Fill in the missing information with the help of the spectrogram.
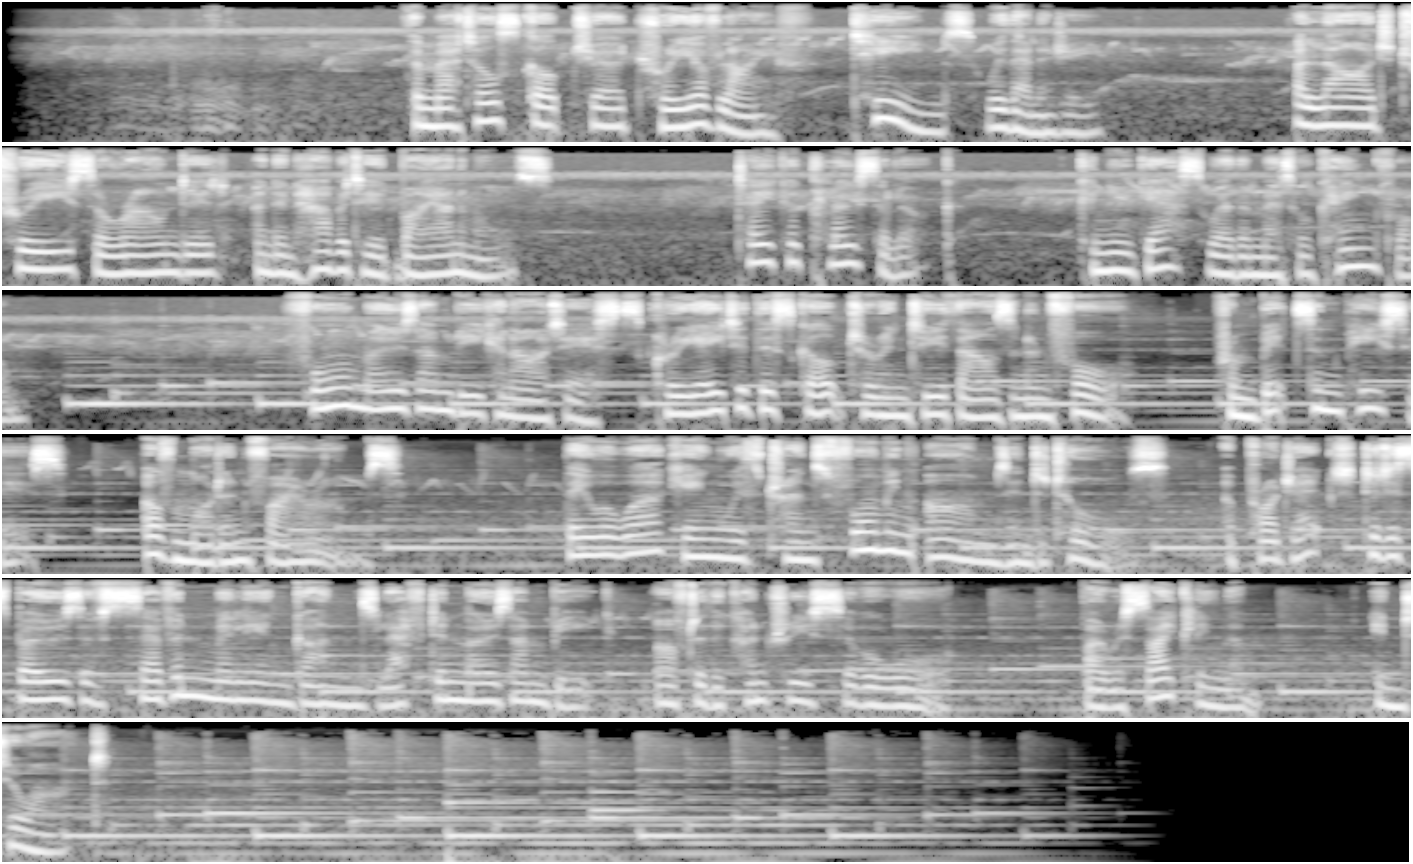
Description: English (British)
Natural, Playful, Urban, Friendly, Warm
Audio guide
